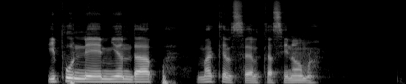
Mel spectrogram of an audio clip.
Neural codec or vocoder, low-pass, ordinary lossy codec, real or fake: codec, 44.1 kHz, 7.8 kbps, Pupu-Codec; none; none; fake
